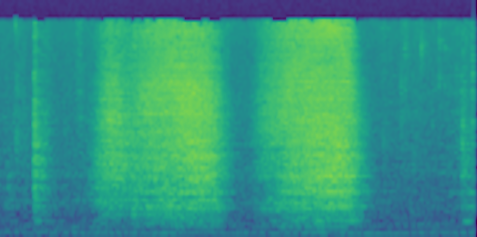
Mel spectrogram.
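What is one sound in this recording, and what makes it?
Metal slats rattle and scrape as a slatted panel is moved across the floor.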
